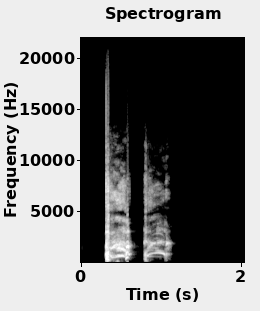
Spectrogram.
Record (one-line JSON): {"cough_length": "2.0 s", "cough_amplitude": 32768, "cough_signal_mean_std_ratio": 0.37, "survey_phase": "beta (2021-08-13 to 2022-03-07)", "age": "45-64", "gender": "Female", "wearing_mask": "No", "symptom_none": true, "smoker_status": "Never smoked", "respiratory_condition_asthma": false, "respiratory_condition_other": false, "recruitment_source": "REACT", "submission_delay": "1 day", "covid_test_result": "Negative", "covid_test_method": "RT-qPCR", "influenza_a_test_result": "Negative", "influenza_b_test_result": "Negative"}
